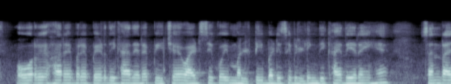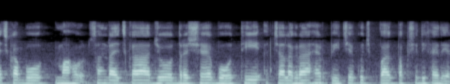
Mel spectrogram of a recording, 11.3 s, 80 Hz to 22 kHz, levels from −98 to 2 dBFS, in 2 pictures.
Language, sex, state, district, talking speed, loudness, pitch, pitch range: Hindi, male, Uttar Pradesh, Etah, 225 wpm, -20 LUFS, 135 Hz, 130-140 Hz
